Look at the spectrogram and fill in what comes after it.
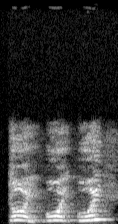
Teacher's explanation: Não tem força nesse i. Então, estamos diante de uma vogal mais uma semivogal. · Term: ditongo decrescente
